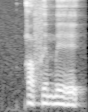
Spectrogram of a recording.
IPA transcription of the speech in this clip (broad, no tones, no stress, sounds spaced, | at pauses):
q ɘ f e m e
